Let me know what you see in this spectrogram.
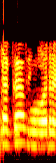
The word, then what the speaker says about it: договоры: А то, что у вас долги в нашем банке и договора уже направлены в суд, договоры. – Это не интересно вам? – Девушка, договоры. – Договора. – Договоры. Правильно говорить.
